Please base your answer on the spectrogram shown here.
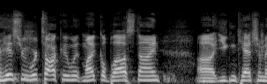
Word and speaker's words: Blaustein: that's dude you're you're you're pronouncing my name right which is like I mean so much kudos to you no one pronounces it right they say blow dude I practiced that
